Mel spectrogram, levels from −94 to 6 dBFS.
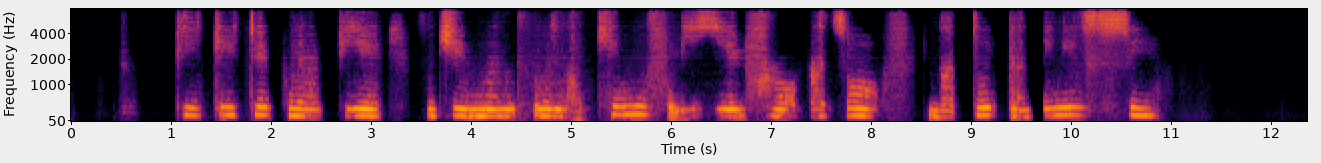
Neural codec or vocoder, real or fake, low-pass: codec, 44.1 kHz, 0.9 kbps, DAC; fake; 7.2 kHz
